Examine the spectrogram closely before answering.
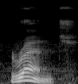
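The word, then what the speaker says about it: wrench: जोरदार झटके को हम इंग्लिश में बोलेंगे रेंच, रेंच। इसमें W प्रोनाउंस नहीं होगा।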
